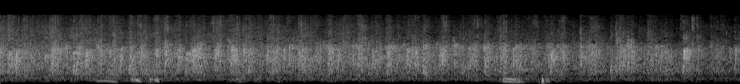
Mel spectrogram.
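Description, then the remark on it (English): Steady applause from an audience giving another round of applause to a man being thanked, a dense continuous patter of many hands clapping at a constant loudness for several seconds, with a couple of faint voices briefly audible beneath it. “and would you just give him another round of applause?”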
